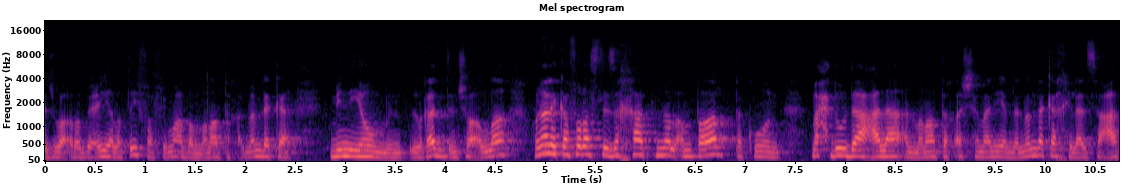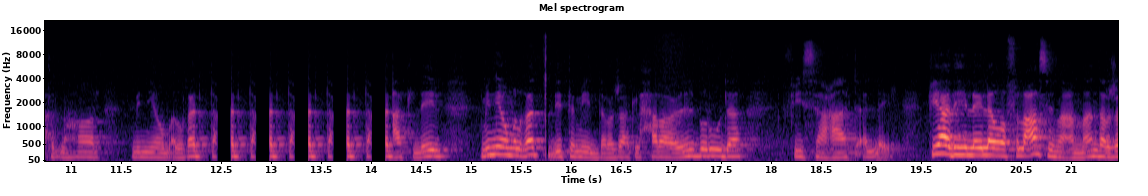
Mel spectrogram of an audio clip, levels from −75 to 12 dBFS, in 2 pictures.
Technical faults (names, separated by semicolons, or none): stutter with silent gaps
